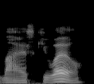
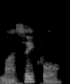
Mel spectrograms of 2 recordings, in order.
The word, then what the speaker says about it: MySQL: as you can tell i've been calling it mysql that is the correct pronunciation however it is also commonly called mysql if you hear it called that don't be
